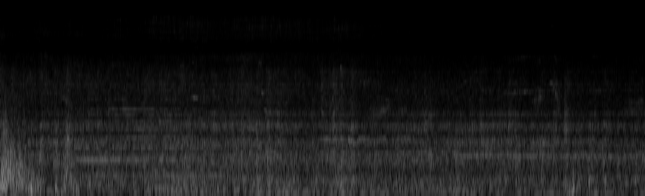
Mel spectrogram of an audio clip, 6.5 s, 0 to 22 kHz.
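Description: Passenger express train hauled by a WAP-5 electric locomotive rolling away along the track after passing. The wheel-and-rail rumble falls off sharply in the first half-second, then goes on lower and steady as the train recedes.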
